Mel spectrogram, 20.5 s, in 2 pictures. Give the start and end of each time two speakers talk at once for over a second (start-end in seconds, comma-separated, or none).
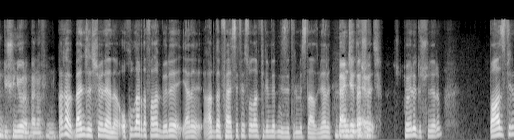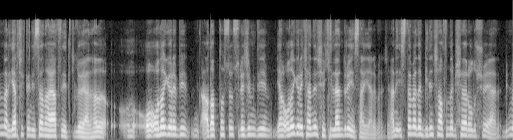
none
